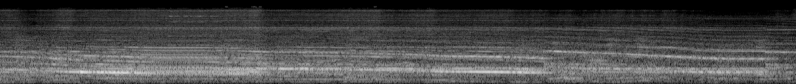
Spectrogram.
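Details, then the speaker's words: Variable-voltage variable-frequency PWM induction motor drive slowing to low speed: clear tonal whine stepping down in pitch as the carrier frequency ratio changes like gear shifts; quite noisy in low gear, normal inverter sound. "We're going into low speed. We're in a low gear. Quite noisy."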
